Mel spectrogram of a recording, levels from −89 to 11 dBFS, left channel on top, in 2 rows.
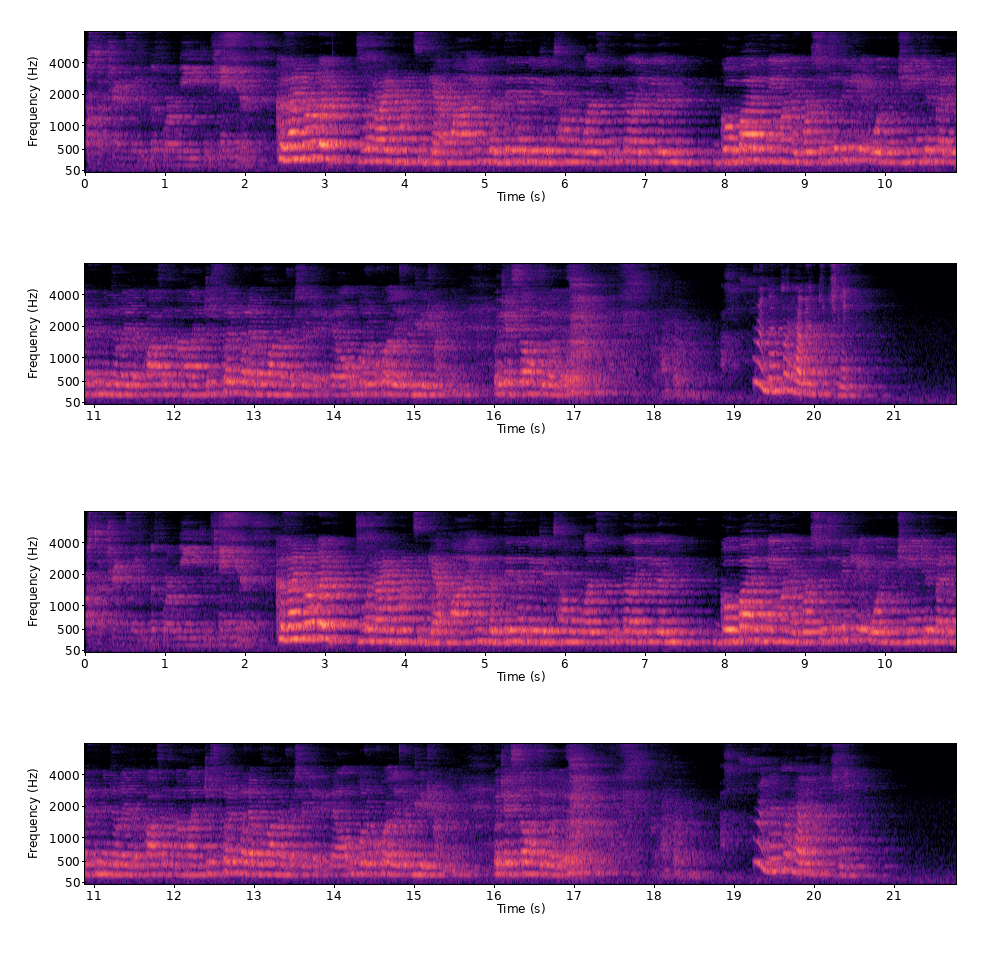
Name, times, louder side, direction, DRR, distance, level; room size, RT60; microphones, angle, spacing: voice 1, 0.0-2.0, equal, 20° right, -4 dB, 0.5 m, -38 dB
voice 2, 2.4-3.1 3.4-7.4 7.8-17.7 18.1-18.5, equal, 50° right, -7 dB, 0.9 m, -24 dB
voice 3, 19.2-20.4, left 3 dB, 50° left, 3 dB, 0.3 m, -26 dB
4.3 x 2.5 x 3.3 m, 1.5 s
head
